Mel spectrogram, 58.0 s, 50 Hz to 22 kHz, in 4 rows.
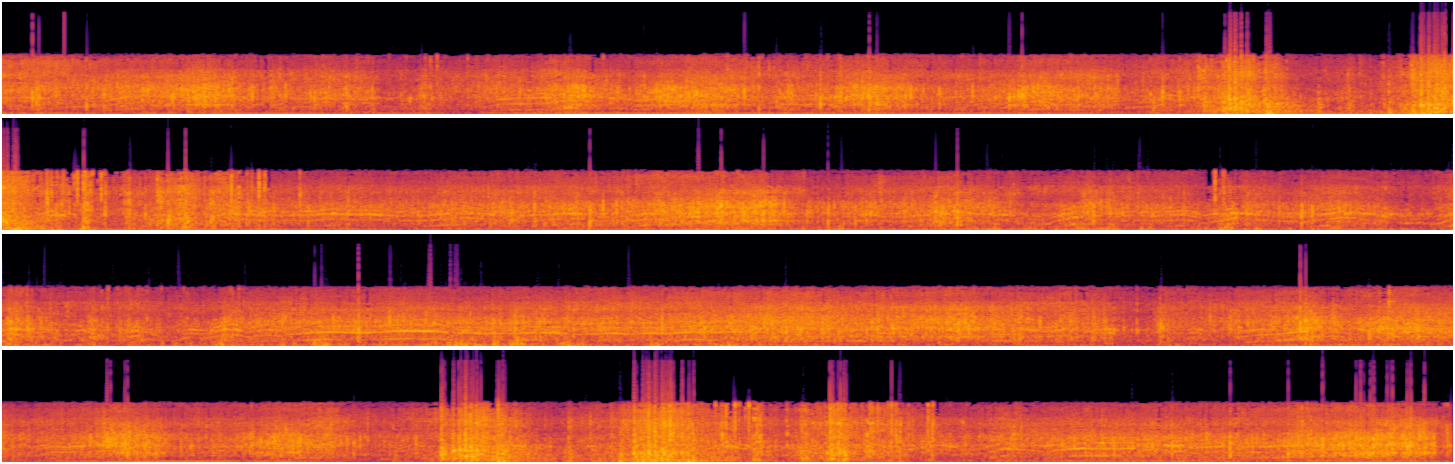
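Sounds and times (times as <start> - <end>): electric motors whining: 0.0 - 58.0
wind rumble on microphone: 0.0 - 58.0.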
